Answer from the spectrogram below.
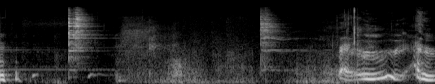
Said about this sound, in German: Wollen wir doch mal anstoßen mit unserem äh, My Wine Wine? Mit dem Marilla. Oh, mit, mit dem Marilla. Prost.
